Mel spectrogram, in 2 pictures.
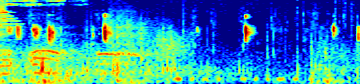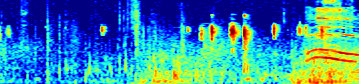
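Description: Game gunfire crackles in short bursts.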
